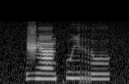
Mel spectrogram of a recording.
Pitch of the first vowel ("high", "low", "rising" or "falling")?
low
